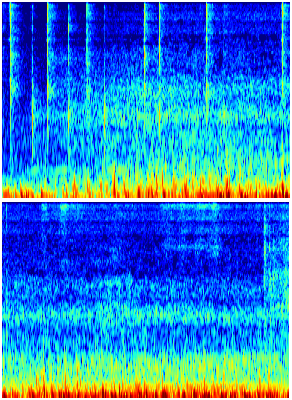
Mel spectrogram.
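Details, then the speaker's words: Compact remote-controlled oscillating fan with several speeds, switched on by holding the button: a few switch clicks, then a strong, even rush of air with no rattle or wobble; fan running normally on high. "You have to hold it to turn it on. But it's a very powerful fan."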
